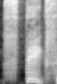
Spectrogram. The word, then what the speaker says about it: stakes: 그래서 high stakes 할 때 이 stake는요 STAKES로 쓰게 돼요. 그래서 이게 우리가 beef steak 할 때 그 스테이크하고 똑같은 발음이긴 하지만 그러나 스펠링은 완전히 다르고 의미도 다릅니다.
